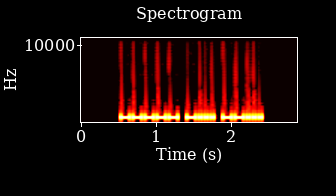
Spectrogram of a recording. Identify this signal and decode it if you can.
Morse code, heard as a keyed tone, about 31 wpm, 700 Hz. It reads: 0B7
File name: Speed-Racing - Three Letter-Number Combinations - 25wpm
